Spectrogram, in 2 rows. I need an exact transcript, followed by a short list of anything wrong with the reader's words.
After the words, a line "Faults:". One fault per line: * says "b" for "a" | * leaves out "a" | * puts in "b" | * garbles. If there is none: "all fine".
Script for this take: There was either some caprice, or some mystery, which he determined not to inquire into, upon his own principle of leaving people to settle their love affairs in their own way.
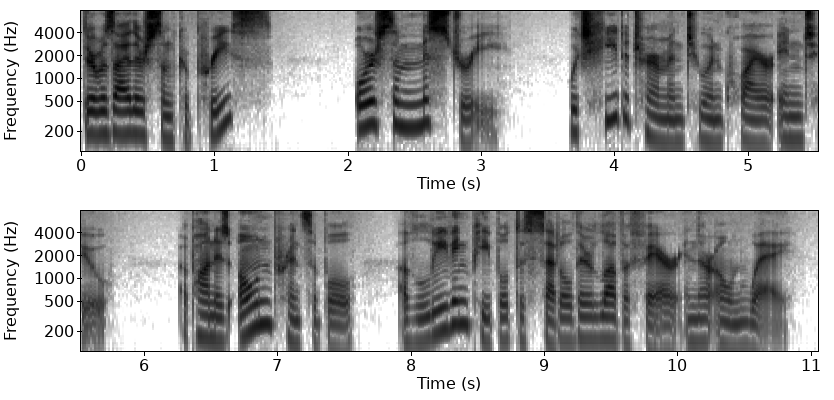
There was either some caprice, or some mystery, which he determined to inquire into, upon his own principle of leaving people to settle their love affair in their own way.
Faults:
* leaves out "not"
* says "affair" for "affairs"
